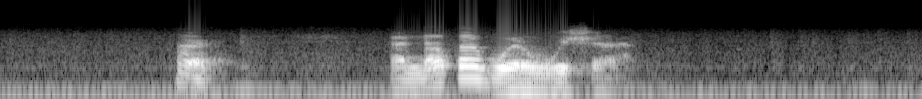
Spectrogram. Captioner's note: scoffs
